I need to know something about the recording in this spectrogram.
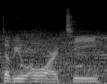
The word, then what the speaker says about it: Wort: All right, so if you go on YouTube and you type in the Wort, W-O-R-T, Mike and Pete, pronounce Wort, spelled Wort.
